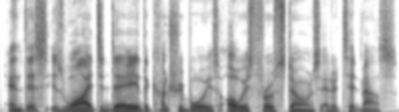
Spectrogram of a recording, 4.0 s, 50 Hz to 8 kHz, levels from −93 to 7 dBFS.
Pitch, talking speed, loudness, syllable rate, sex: 135 Hz, 225 wpm, -18 LUFS, 5.1 syllables/s, male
